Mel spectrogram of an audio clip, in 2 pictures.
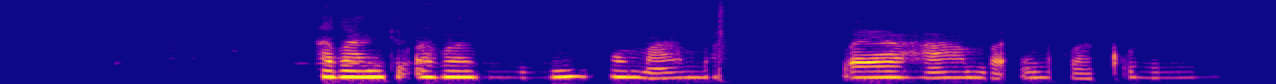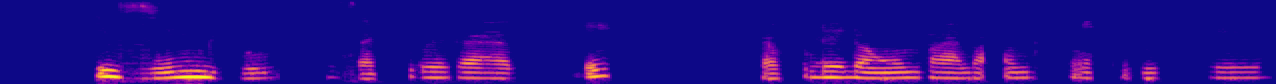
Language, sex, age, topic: North Ndebele, female, 50+, education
